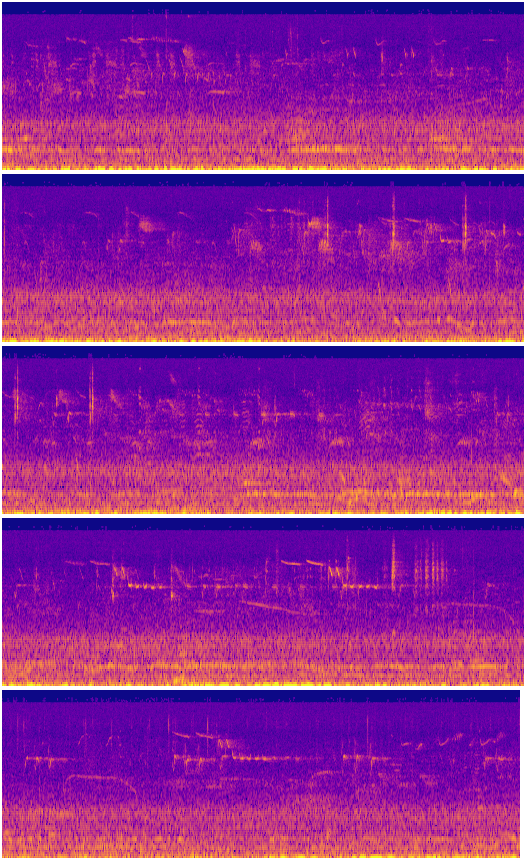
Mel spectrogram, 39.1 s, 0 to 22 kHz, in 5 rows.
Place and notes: Birds (eurasian blue tit and european starling ) chirping in the park.
Recordred with Tascam DR-100 MK3
Sound posted by Katarzyna Trzeciak
województwo małopolskie, Polska, 4 April 2021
